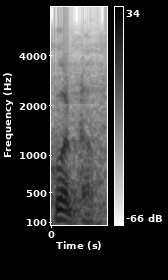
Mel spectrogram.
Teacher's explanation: ये double O ह्रस्व स्वर में ऊ की आवाज़ बोलेगा, इसको बोलेंगे गुड।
